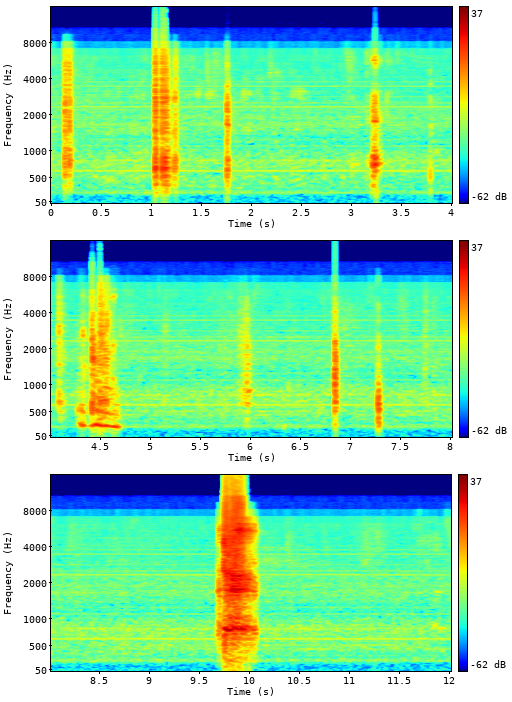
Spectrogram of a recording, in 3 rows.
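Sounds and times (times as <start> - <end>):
loud burp: 9.7 - 10.1.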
